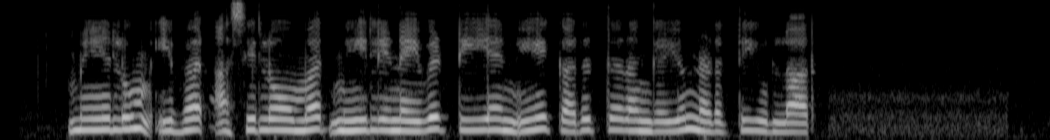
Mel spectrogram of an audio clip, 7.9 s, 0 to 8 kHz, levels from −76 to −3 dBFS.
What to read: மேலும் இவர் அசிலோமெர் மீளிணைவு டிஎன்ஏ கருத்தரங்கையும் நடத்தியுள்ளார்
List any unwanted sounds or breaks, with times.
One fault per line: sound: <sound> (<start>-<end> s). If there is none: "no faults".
no faults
